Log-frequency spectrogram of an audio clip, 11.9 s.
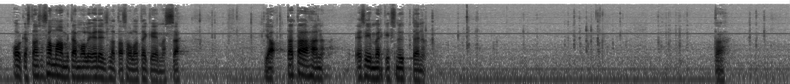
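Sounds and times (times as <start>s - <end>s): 
speech: 0.2s - 3.0s, 4.0s - 6.6s, 10.8s - 11.0s
typing on a computer keyboard with an English layout: 2.9s - 4.5s, 6.0s - 10.4s, 11.2s - 11.8s.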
